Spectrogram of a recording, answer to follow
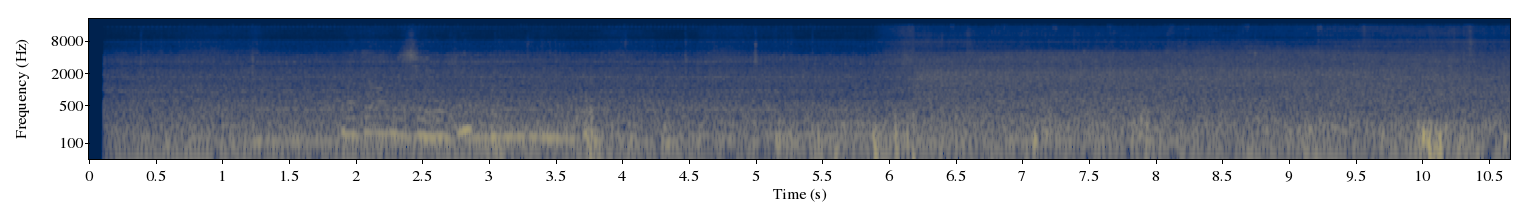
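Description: Inside a car driving on a wet road in the rain: steady engine and tyre noise. About six seconds in, a brighter hiss sets in.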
